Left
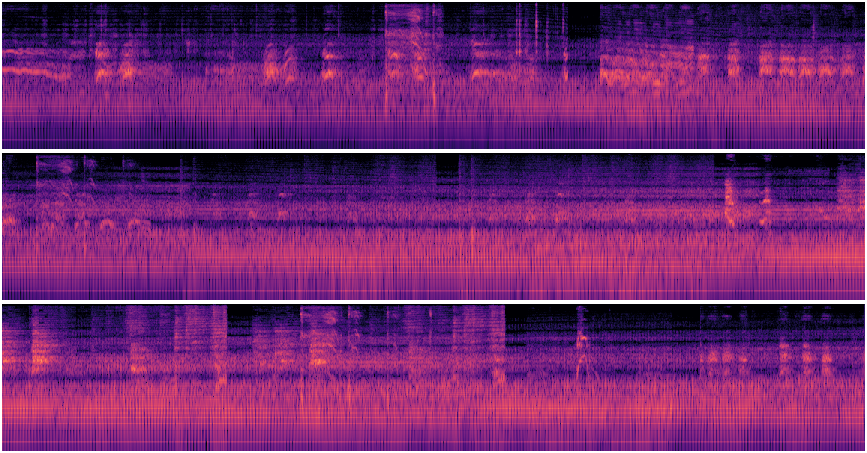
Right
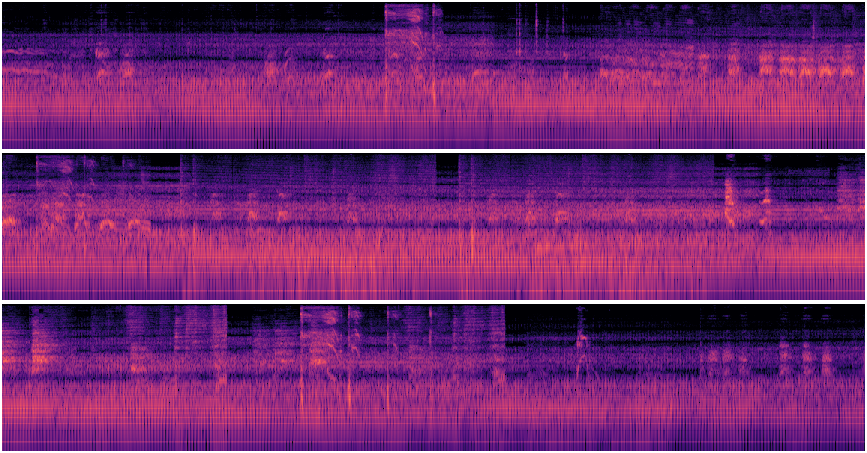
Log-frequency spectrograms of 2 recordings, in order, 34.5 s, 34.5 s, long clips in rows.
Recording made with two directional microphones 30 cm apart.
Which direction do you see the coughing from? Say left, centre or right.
centre.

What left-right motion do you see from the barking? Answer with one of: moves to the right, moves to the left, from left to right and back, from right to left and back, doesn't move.
from left to right and back.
